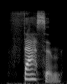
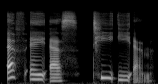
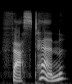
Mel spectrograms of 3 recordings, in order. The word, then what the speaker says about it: fasten: The T is completely silent. We do not say fast ten, we say fasten.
